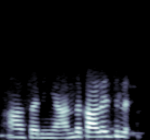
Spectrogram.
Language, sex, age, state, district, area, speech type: Tamil, female, 18-30, Tamil Nadu, Karur, rural, conversation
